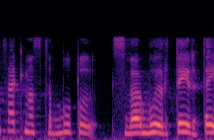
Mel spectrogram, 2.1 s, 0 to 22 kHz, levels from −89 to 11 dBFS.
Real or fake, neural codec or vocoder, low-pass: fake; codec, 16 kHz, 1 kbps, X-Codec, HuBERT features, trained on general audio; 7.2 kHz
